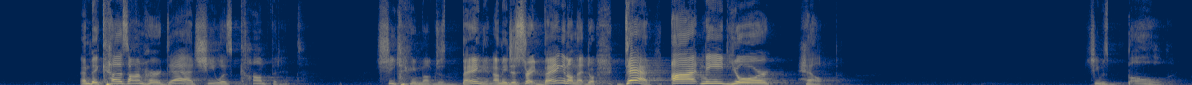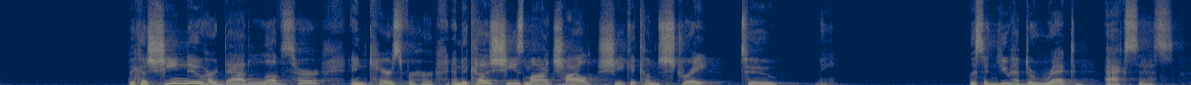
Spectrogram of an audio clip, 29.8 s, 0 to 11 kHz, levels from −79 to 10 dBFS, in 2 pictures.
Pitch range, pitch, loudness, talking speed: 140-200 Hz, 170 Hz, -23 LUFS, 115 wpm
